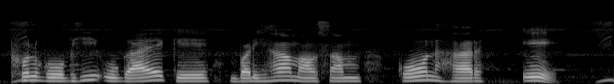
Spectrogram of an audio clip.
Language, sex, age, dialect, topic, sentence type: Chhattisgarhi, male, 36-40, Eastern, agriculture, question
